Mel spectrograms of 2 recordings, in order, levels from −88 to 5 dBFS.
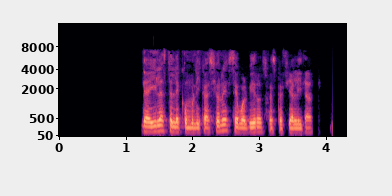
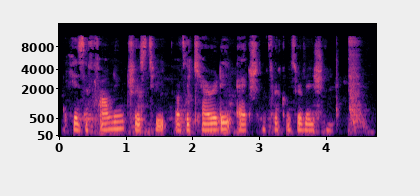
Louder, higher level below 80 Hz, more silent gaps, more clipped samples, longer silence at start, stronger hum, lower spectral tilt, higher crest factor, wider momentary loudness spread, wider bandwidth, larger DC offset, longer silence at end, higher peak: first, -17 LUFS vs -22 LUFS; about the same, -60 dBFS vs -60 dBFS; neither; neither; first, 1.25 s vs 0.05 s; neither; about the same, -5.5 dB/octave vs -4.5 dB/octave; about the same, 16 dB vs 18 dB; second, 8 LU vs 12 LU; second, 7.6 kHz vs 11.5 kHz; neither; first, 0.5 s vs 0.2 s; about the same, -2 dBFS vs -4 dBFS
